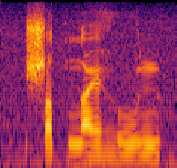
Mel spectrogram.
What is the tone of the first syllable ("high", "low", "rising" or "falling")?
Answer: low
